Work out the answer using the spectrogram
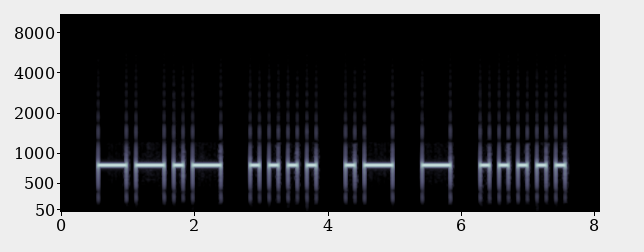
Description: Morse code, heard as a keyed tone, about 8 wpm, 800 Hz. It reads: QHAT5
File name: LEZIONI / 8 YJ45 / 8 YJ45 8wpm 3214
